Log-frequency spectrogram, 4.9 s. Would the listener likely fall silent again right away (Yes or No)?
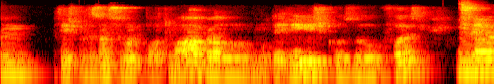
Yes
